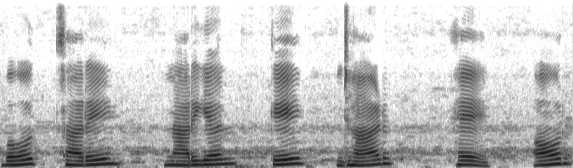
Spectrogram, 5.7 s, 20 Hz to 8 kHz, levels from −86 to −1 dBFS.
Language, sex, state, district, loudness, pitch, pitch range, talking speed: Hindi, female, Maharashtra, Mumbai Suburban, -15 LUFS, 200 Hz, 185-230 Hz, 75 wpm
